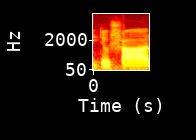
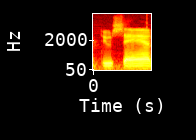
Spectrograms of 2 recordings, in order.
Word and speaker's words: Dusan: me deuce and whether they call me duchamp or doosan or deuce it really doesn't matter but uh deuce came up short in my in my high school and college years um because um it's spelled just as it sounds d-u-s-a-n well on the very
